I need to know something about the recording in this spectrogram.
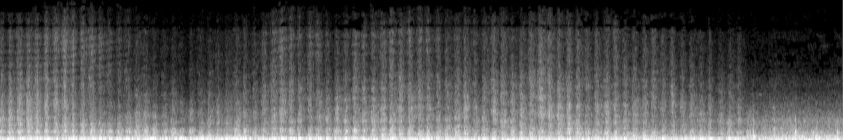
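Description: A steam locomotive chugs past, close by.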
